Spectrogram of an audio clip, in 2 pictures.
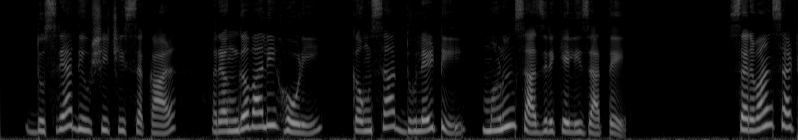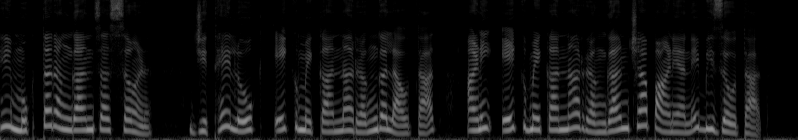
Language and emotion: Marathi, neutral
